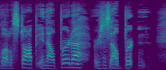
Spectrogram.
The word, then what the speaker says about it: Alberta: So we see a difference between using flap and glottal stop in Alberta versus Albertan. Alberta, with that nice almost D sounding flap at the end, Alberta, as opposed to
